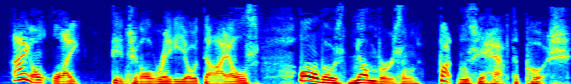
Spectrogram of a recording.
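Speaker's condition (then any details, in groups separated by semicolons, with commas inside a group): Cleft palate with lisp, cleft lip and palate, mild; back of throat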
